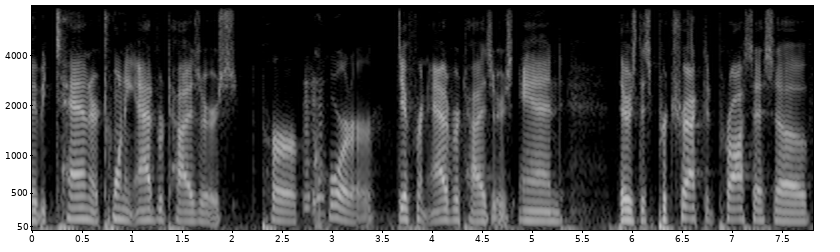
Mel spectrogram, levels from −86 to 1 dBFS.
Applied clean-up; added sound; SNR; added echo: none; none; none; none.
